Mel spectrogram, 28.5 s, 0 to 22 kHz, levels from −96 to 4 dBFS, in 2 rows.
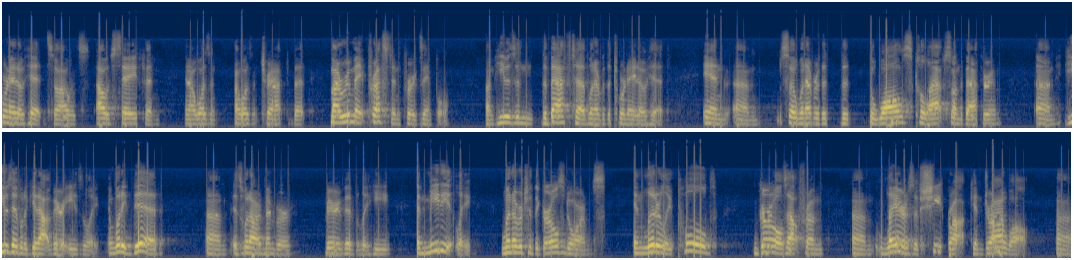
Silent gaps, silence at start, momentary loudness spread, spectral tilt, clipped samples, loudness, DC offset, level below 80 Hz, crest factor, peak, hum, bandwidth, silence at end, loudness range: none; 0 s; 14 LU; -6.5 dB/octave; under 0.1%; -21 LUFS; under 0.1%; -52 dBFS; 20 dB; 0 dBFS; none; 14 kHz; 0 s; 5 LU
